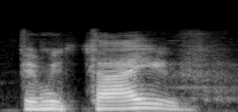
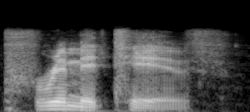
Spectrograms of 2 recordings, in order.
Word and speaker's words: primitive: Primitive. Okay, short I, primitive. Primitive. All short I's actually.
